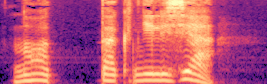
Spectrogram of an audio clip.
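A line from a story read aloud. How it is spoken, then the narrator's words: Whisper. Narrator (Russian): шепнули губы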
